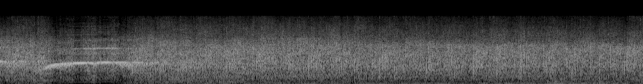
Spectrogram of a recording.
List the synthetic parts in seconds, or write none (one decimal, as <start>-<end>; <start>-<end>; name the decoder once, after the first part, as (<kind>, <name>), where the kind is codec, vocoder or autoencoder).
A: 0.6-1.2 (autoencoder, DAC-VAE)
